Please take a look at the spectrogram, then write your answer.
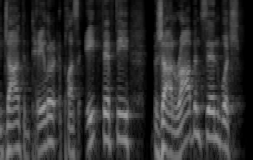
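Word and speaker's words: Bijan: Bjan Robinson, which it's Bjon, he told us. Like, don't say Bejon, you're mispronouncing my name.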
